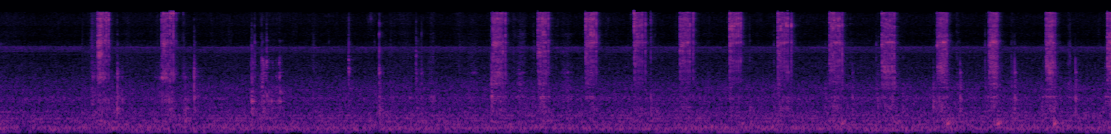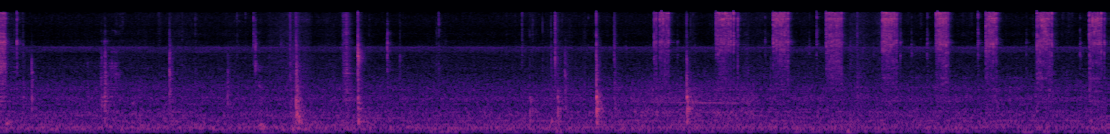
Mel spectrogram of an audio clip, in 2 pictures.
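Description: Quarter-inch drive ratchet clicking faintly as valve cover bolts are tightened down a little at a time. The clicks come in short runs of a few per second, with pauses between.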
